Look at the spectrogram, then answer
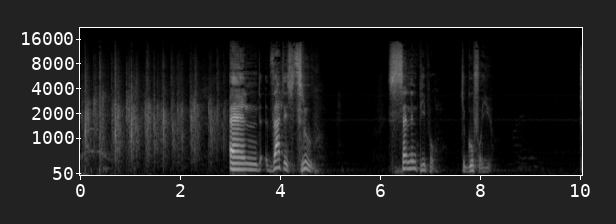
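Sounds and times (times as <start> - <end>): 
audience clapping in rhythm: 0.0 - 3.3
speech: 3.0 - 4.8, 6.4 - 8.3.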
